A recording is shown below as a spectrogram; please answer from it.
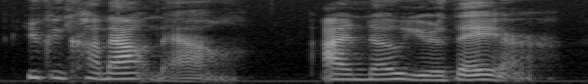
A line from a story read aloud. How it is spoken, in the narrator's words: Antonio said smoothly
